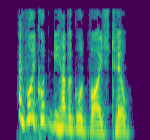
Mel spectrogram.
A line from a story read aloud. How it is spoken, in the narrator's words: asked Freddy Mallins sharply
